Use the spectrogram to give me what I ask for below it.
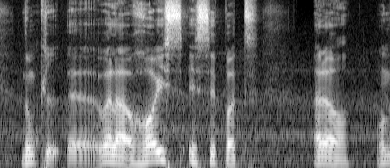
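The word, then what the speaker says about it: Reus: pour te dire que j'ai bien appris à prononcer Marco ryce et non pas la mauvaise présentation prononciation que j'avais fait dans le dernier match donc voilà Royce et ses potes alors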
